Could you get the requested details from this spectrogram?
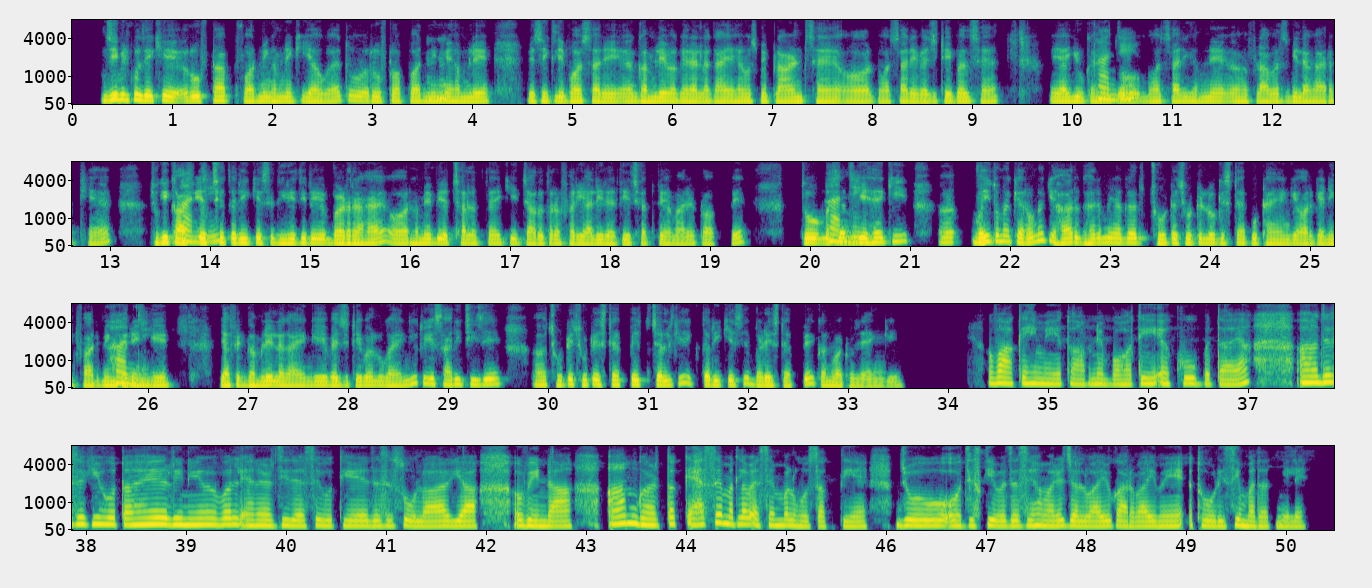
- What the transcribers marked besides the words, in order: in English: "रूफटॉप फ़ार्मिंग"; in English: "रूफटॉप फ़ार्मिंग"; in English: "बेसिकली"; in English: "प्लांट्स"; in English: "वेज़िटेबल्स"; in English: "फ्लावर्स"; in English: "टॉप"; in English: "स्टेप"; in English: "ऑर्गेनिक फार्मिंग"; in English: "वेज़िटेबल"; in English: "स्टेप"; in English: "स्टेप"; in English: "कन्वर्ट"; tapping; in English: "रिन्यूएबल एनर्जी"; in English: "विंडा"; "विंड" said as "विंडा"; in English: "असेम्बल"
- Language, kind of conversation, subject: Hindi, podcast, एक आम व्यक्ति जलवायु कार्रवाई में कैसे शामिल हो सकता है?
